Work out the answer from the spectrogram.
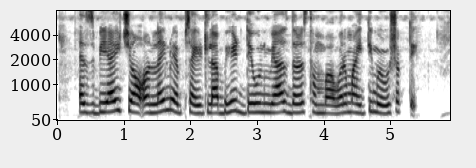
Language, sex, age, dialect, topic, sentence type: Marathi, female, 18-24, Varhadi, banking, statement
